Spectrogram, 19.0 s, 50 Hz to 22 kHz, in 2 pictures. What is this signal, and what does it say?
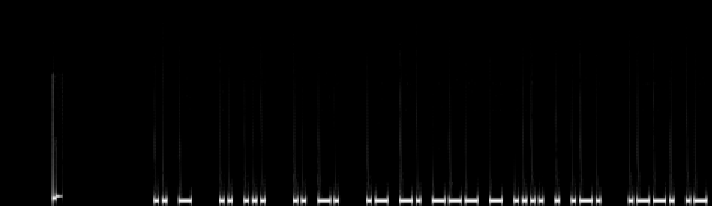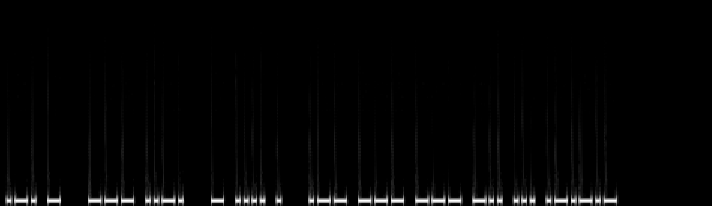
Morse code, heard as a keyed tone, about 22 wpm, 700 Hz. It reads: IT IS IN ANOTHER PART OF THE WOODS.
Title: Sentences from Top 1000 Words - Review Part 2 - 22wpm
